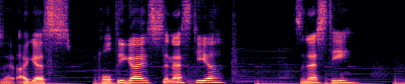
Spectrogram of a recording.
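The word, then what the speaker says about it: Sinistea: Sinesti? Poltegeist and Sinesti, I think it's pronounced. Sinesti and Poltegeist. I believe I was saying it wrong yesterday. I think I was saying Sinestia.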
